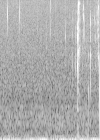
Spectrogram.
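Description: Quiet room tone with a few faint, scattered clicks.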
